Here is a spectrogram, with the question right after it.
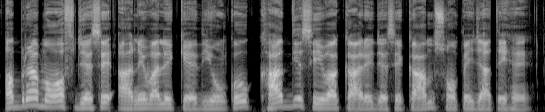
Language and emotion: Hindi, neutral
